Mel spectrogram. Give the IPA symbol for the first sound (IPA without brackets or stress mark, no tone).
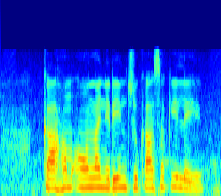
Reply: k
